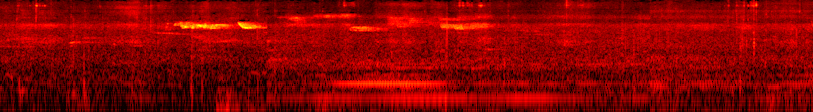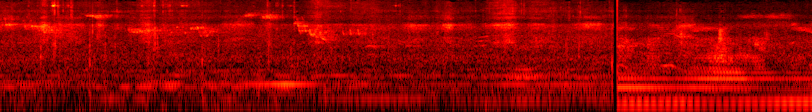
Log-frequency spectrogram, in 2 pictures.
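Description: Birds chirping briefly over low, steady held tones. The tones jump louder and change pitch about fourteen seconds in.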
